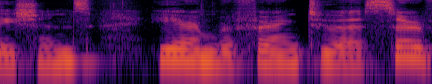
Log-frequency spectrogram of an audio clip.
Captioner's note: speaking French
